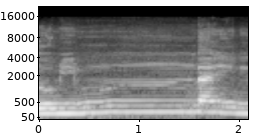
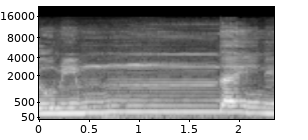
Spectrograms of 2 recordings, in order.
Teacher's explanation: نون ساکن کے بعد حرف با ہے تو یہاں پر انقلاب ہوگا، نون ساکن کو میم سے بدل کر غنہ زمانی کر کے پڑھیں گے۔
